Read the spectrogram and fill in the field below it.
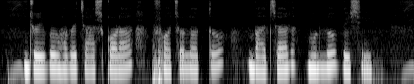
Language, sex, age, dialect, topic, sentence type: Bengali, female, 18-24, Rajbangshi, agriculture, statement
